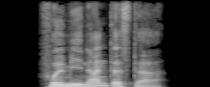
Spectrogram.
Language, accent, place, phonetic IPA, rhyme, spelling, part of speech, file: German, Germany, Berlin, [fʊlmiˈnantəstɐ], -antəstɐ, fulminantester, adjective, De-fulminantester.ogg
- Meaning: inflection of fulminant: 1. strong/mixed nominative masculine singular superlative degree 2. strong genitive/dative feminine singular superlative degree 3. strong genitive plural superlative degree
